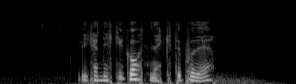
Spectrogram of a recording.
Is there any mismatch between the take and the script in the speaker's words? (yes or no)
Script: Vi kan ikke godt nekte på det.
no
